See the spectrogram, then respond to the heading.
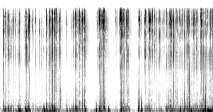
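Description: Long nails scratch fast over the embossed, rose-textured base of an empty clear glass wine bottle held on its side. The result is quick bursts of bright, gritty scratching over a low rumble, with short silent gaps between strokes.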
